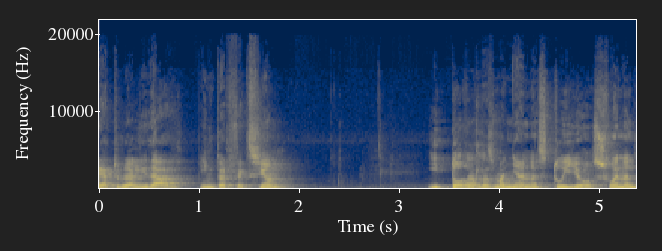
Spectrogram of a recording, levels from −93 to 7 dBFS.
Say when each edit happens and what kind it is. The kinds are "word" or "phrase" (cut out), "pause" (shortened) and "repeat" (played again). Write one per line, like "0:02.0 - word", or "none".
none

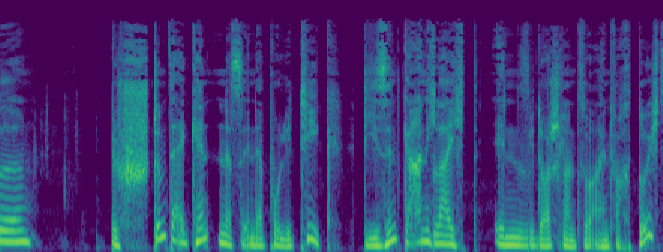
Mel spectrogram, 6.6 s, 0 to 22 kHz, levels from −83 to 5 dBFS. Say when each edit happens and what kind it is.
0:03.5 - pause
0:04.3 - word
0:05.3 - phrase

